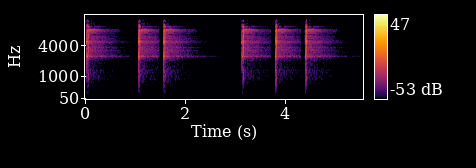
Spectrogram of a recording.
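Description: Short bright menu chimes tick one after another.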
